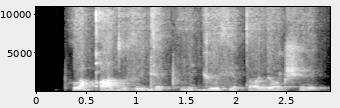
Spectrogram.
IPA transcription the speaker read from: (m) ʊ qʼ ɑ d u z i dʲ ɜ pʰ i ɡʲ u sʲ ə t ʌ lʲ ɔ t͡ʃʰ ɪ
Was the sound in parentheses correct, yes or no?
no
